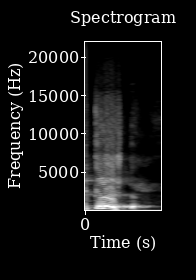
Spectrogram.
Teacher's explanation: साथ में ट वर्ग के वर्णों के साथ में क्यों क्योंकि ट वर्ग के वर्ण मूर्धा से बोले जाते हैं और ये वाला सा भी आपका मूर्धन्य सा है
